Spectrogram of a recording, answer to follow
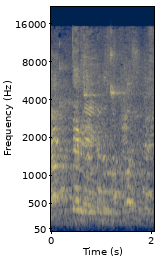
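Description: Basketball bouncing on a hardwood gym floor during play, with players' voices calling out, in the echo of a large gym hall.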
